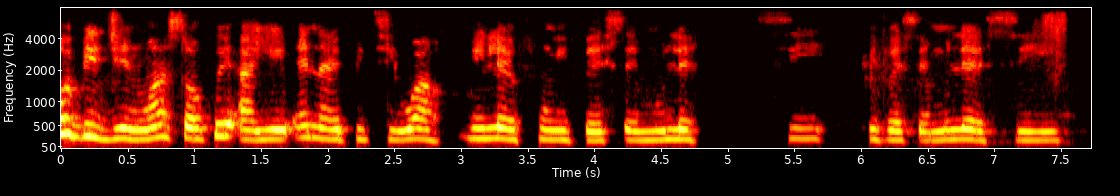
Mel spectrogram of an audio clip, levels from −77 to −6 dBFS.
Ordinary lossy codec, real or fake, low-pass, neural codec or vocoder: Opus, 16 kbps; fake; 7.2 kHz; vocoder, 44.1 kHz, 128 mel bands, Pupu-Vocoder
